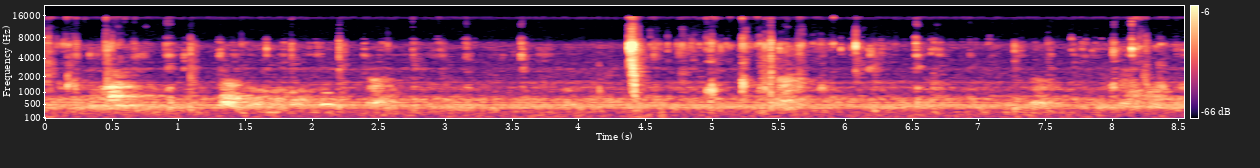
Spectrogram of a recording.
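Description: Close-miked eating sounds of a person chewing a mouthful of chicken wing and rice: scattered soft mouth clicks and smacks, with one sharper click about four and a half seconds in, over a faint steady hum.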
